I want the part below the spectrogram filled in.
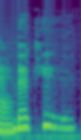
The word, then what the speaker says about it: Baucoop: Now spell that for us. – B-A-U-C-O-O-P. – Okay. – Like the French word. – Okay. – Boku. Like merci beaucoup.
